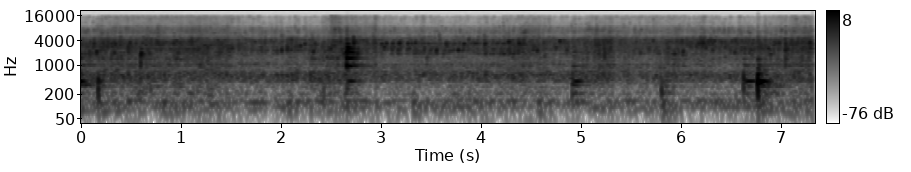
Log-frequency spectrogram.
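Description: Chicken curry masala sizzling in oil in a metal pot while being stirred with a metal spoon. The spoon knocks against the pot a few times, once with a short metallic ring.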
